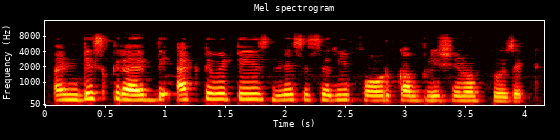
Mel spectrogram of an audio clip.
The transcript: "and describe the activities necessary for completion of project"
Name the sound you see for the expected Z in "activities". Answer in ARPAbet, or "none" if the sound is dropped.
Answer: Z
